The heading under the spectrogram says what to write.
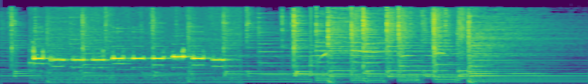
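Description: A rapid, evenly spaced run of about nine telephone dialing tones, followed by a bright musical jingle with layered chords. No one speaks.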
